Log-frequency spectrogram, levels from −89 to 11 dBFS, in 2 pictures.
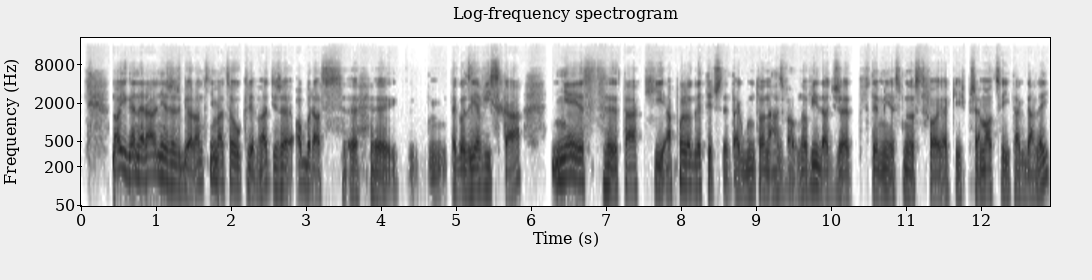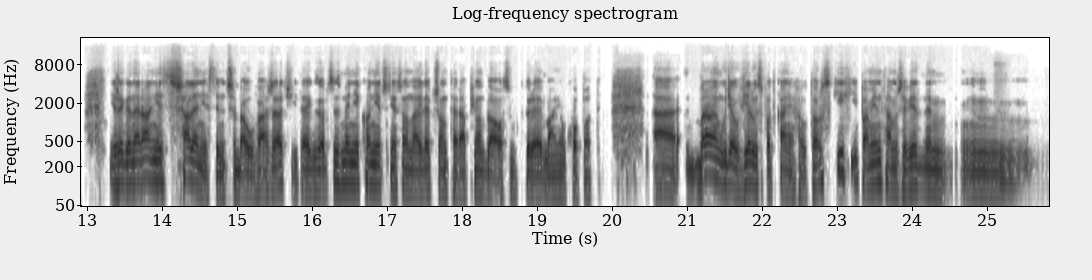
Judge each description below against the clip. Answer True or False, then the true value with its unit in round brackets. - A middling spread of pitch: True (4.5 semitones)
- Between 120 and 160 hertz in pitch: False (100 Hz)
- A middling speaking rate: True (150 wpm)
